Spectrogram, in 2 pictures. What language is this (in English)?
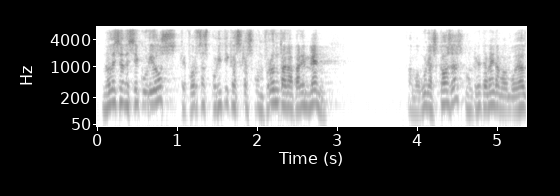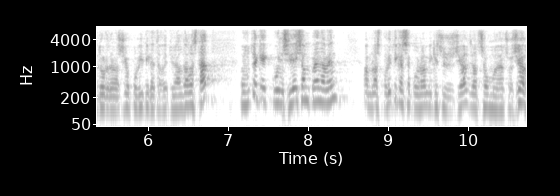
Catalan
